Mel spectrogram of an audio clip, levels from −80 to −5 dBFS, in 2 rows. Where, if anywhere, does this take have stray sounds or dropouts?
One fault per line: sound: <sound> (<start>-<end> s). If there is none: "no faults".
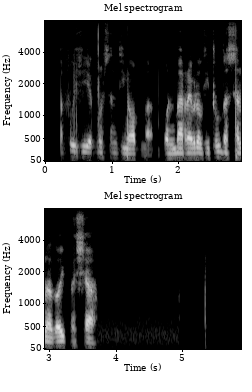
no faults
